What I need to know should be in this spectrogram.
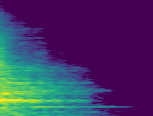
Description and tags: Deep Clang
A low, ringing "donk" sound.
Recorded with a medium-quality radioshack headset.
clang, metal, metallic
